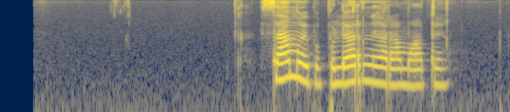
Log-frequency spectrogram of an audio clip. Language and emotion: Russian, neutral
